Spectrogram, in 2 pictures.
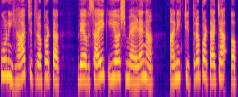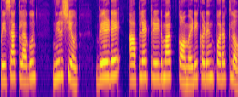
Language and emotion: Goan Konkani, neutral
